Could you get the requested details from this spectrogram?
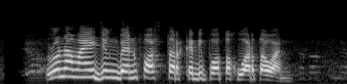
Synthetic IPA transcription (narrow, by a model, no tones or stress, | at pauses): lunamaɛd͡ʒɨŋbɛnfɔst̪ərkədipɔt̪ɔkuwart̪awan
